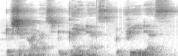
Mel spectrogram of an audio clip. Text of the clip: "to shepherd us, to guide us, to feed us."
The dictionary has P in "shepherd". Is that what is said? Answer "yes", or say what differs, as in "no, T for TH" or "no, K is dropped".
no, F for P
